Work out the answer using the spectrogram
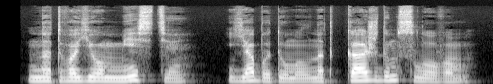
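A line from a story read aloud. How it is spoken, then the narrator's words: Growl. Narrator (Russian): прорычал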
